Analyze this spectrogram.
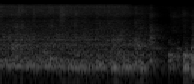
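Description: Warm water running steadily from a tap while glasses are rinsed, a continuous broad hissing splash that stays level and dips briefly near the end.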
